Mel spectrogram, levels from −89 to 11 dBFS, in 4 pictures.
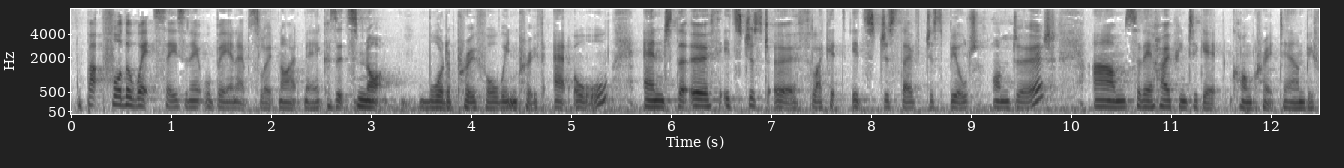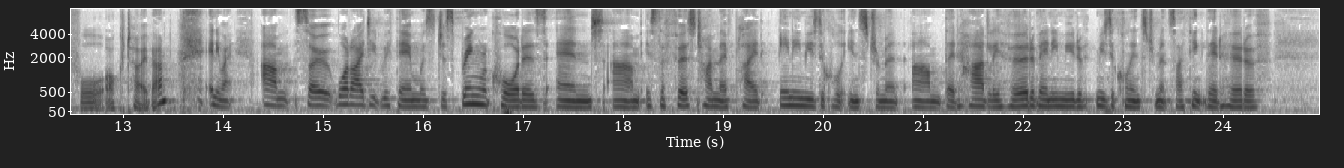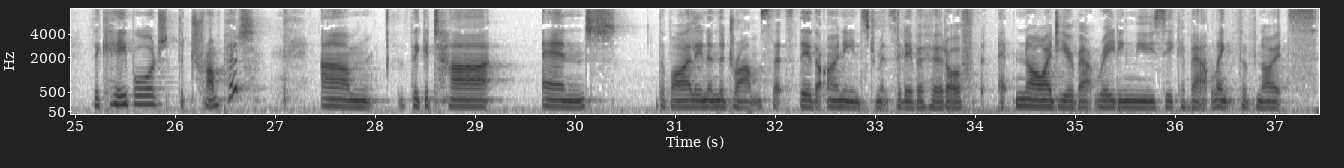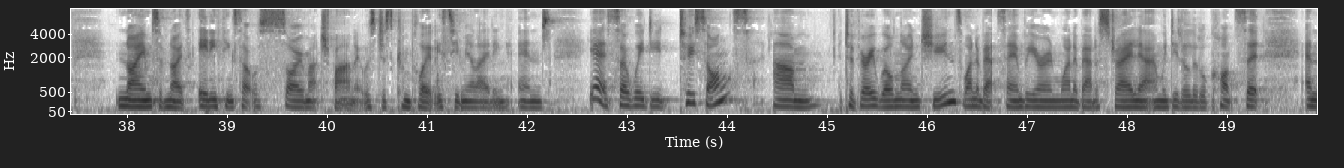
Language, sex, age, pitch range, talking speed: English, female, 40-59, 130-150 Hz, 180 wpm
